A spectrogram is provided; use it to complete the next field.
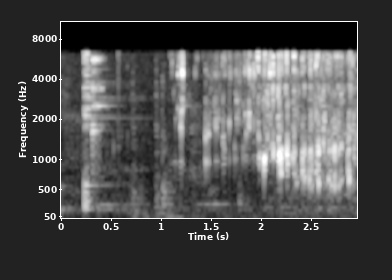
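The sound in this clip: Fresh water is poured from a jug into a glass: a short splash, then a steady gurgling stream that continues to the end.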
